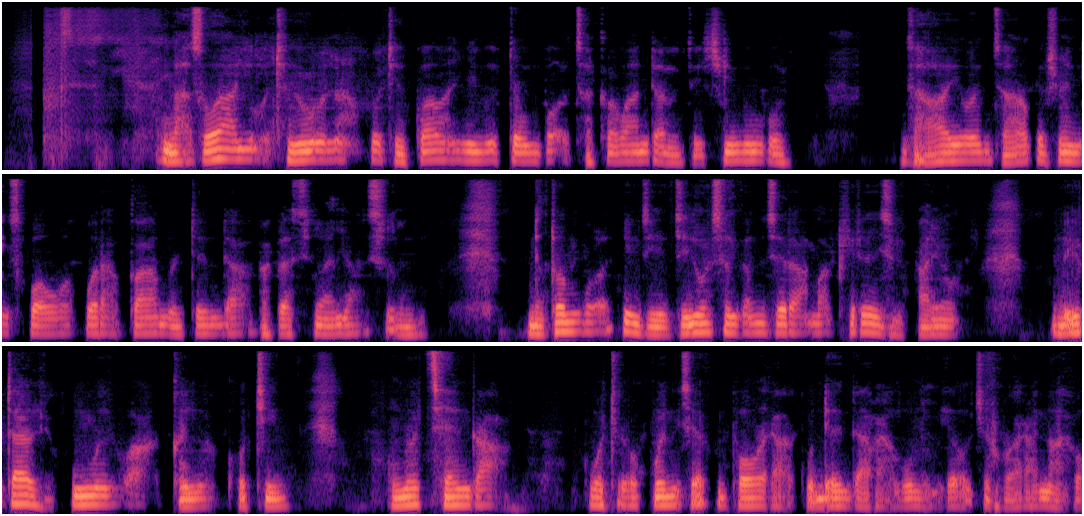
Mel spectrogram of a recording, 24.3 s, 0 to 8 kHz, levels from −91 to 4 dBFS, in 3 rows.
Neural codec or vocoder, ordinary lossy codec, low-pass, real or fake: codec, 16 kHz, 1 kbps, FunCodec, trained on LibriTTS, 50 frames a second; MP3, 64 kbps; 7.2 kHz; fake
